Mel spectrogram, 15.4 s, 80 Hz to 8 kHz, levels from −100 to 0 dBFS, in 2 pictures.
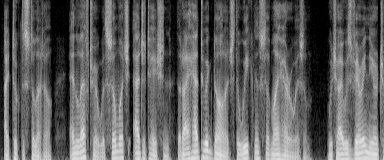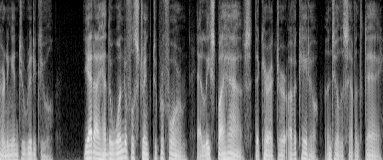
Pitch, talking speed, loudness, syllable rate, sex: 90 Hz, 195 wpm, -18 LUFS, 5.6 syllables/s, male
